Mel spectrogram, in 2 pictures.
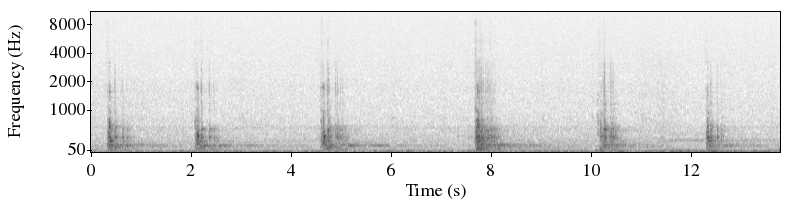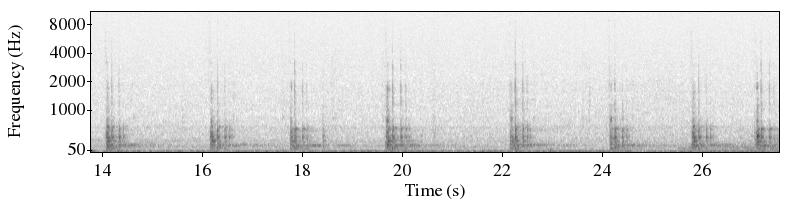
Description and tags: I noticed there were no piano hammers/action sounds on here so I recorded my Baldwin Upright Piano Hammers
action, hammer, old, piano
